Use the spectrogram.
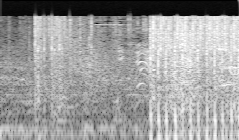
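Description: Video game gunfire erupts in rapid bursts, automatic weapon fire rattling loudly over a busy background, growing denser and more continuous in the second half.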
